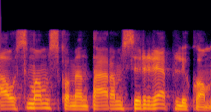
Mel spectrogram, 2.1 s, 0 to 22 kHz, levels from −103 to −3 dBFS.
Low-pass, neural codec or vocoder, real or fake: 7.2 kHz; none; real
